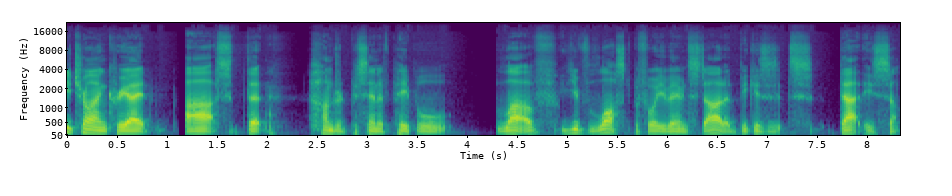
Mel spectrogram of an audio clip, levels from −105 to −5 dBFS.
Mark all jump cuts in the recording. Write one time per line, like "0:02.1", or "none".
0:01.0
0:04.9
